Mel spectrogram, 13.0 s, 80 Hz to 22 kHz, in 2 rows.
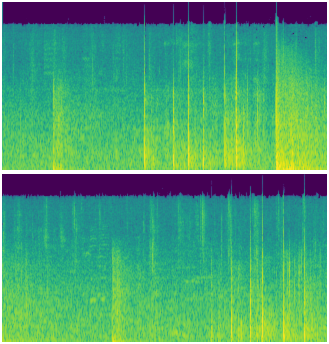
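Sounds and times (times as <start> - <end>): firework bangs: 1.0 - 2.2, 2.8 - 9.8, 10.6 - 13.0
deep firework boom with echo: 2.9 - 7.4, 8.7 - 9.3.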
